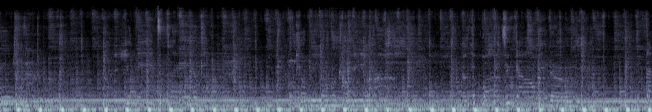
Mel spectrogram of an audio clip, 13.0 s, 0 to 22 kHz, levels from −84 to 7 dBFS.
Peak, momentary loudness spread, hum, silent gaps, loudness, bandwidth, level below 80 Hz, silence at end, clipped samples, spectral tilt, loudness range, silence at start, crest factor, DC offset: -8 dBFS; 3 LU; none; none; -26 LUFS; 16 kHz; -24 dBFS; 0 s; under 0.1%; -6.5 dB/octave; 0 LU; 0 s; 16 dB; under 0.1%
